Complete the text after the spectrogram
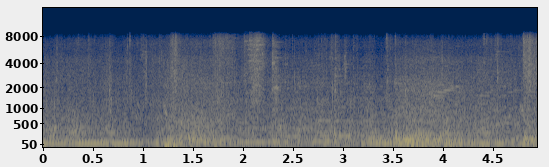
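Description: Water splashes as something wades through it.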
